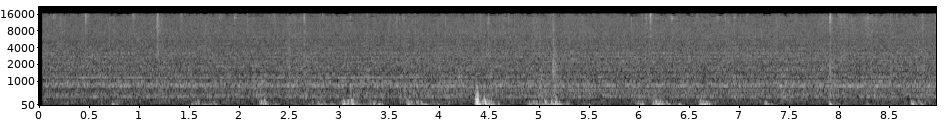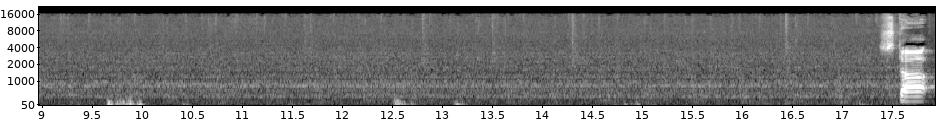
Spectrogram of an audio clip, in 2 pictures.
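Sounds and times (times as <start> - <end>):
steady background hum: 0.0 - 17.9.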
